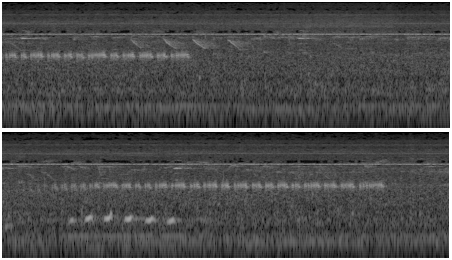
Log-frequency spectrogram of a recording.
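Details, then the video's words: Cicadas and crickets in tropical jungle near mangroves in Krabi, Thailand: steady high shrill drones hold throughout, a pulsed buzzy trill runs through the middle range, and brief sliding chirps and low soft pulsing notes come and go. "Cicadas Virtual Walk Through Jungle - Krabi - Thailand with Cicadas and Crickets Sounds"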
